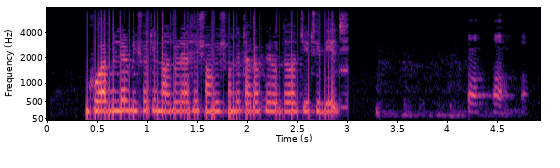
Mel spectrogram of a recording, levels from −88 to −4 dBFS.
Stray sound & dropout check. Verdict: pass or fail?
fail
